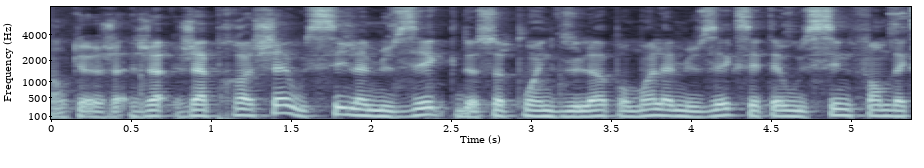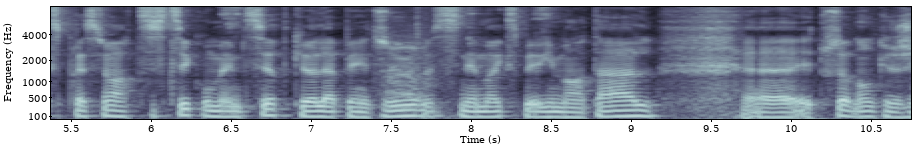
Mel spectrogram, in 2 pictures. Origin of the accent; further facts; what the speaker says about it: Lévis, Quebec, Canada; Mais j'ai grandi à Lévis, et l'un des endroits où j'aimais me rendre déjà à 14-15 ans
